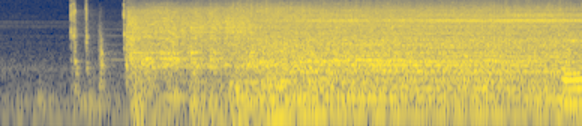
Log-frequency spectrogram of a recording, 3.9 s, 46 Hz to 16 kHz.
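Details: 2011 Dodge Durango with the TIPM fuel pump relay bypassed by a cable feeding the fuel pump from the rear cigarette lighter circuit. A few clicks, a quick crank, then it catches at once into a steady, even run.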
